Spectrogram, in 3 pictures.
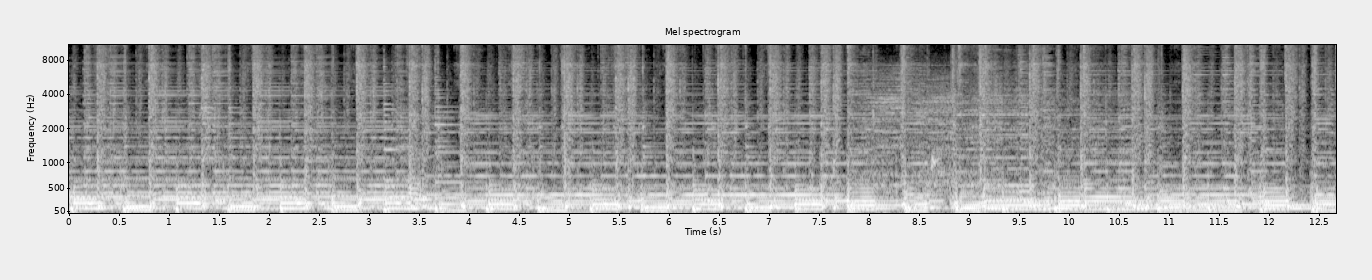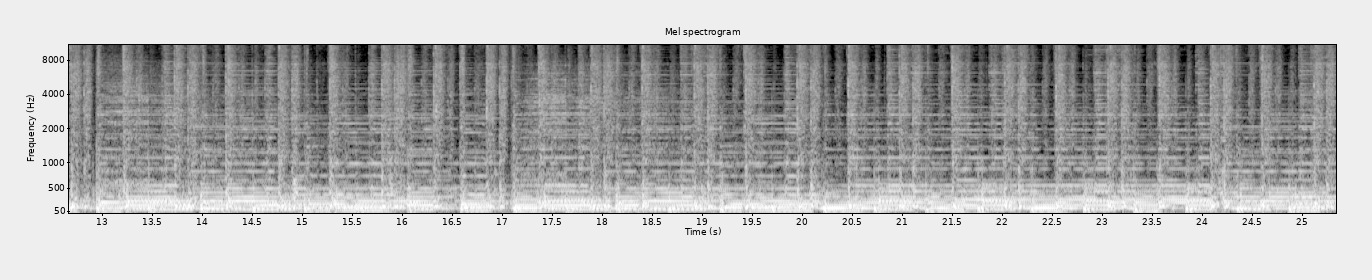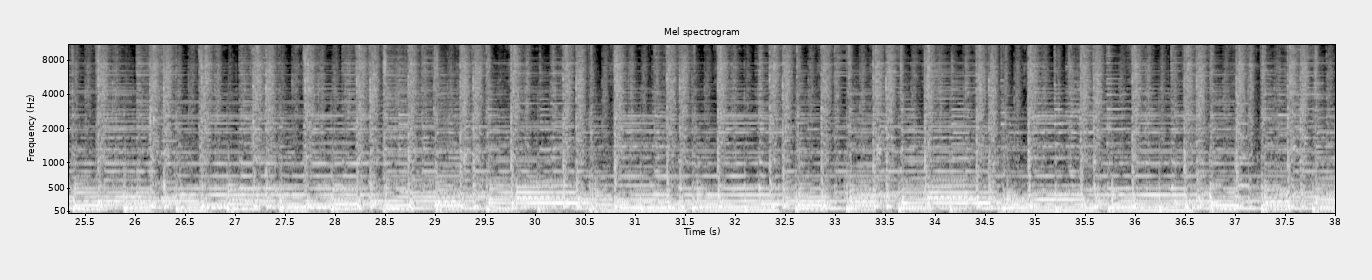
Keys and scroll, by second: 4.1 ctrl+z, 16.5 v, 17.0 i, 17.8 v, 22.9 p, 33.7 v, 34.0 p, 37.5 v.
